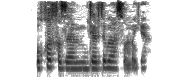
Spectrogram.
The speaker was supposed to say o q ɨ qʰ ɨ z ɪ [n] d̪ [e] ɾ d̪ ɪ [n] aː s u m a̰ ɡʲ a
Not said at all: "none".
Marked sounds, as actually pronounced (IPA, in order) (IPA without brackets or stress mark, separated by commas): m, e, m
